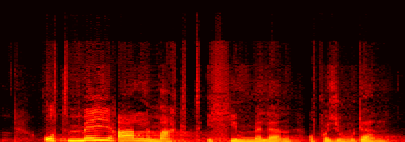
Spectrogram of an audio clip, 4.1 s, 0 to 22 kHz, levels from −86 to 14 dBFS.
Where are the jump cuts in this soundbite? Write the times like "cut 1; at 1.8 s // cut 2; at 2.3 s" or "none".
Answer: cut 1; at 1.1 s // cut 2; at 3.0 s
